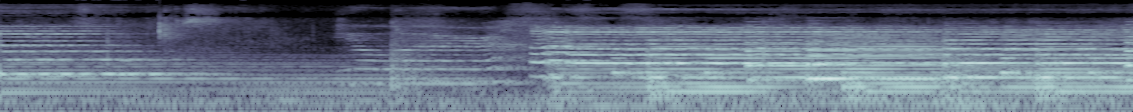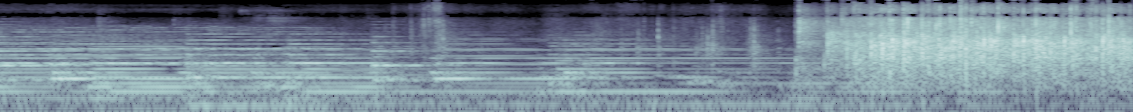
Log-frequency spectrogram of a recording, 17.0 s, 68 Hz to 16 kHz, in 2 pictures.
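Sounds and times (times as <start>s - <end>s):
piano accompaniment: 0.0s - 17.0s
audience applauding: 14.4s - 17.0s.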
